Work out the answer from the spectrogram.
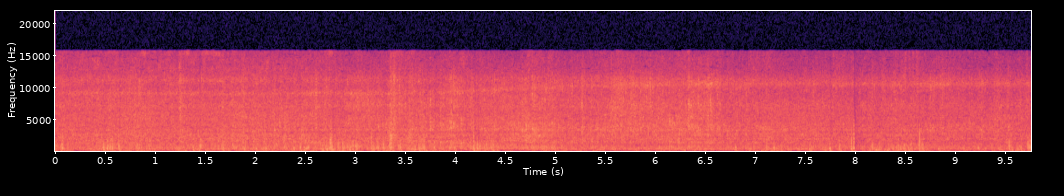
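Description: Steady rumble and rush of a moving train heard from on board, with wind buffeting the microphone.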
